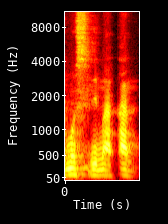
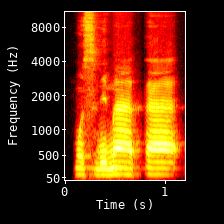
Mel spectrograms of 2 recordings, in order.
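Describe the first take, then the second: First: The word ends with a final n sound. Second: The word ends on a vowel with no n sound. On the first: The speaker calls it wrong. "Nggak boleh muslimatan" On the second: The speaker calls it right. "harus dibaca kalau misalkan ya muslimata"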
